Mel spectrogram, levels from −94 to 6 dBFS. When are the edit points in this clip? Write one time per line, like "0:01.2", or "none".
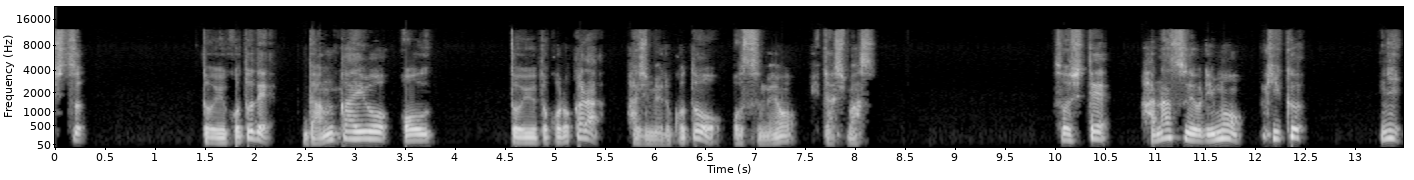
none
